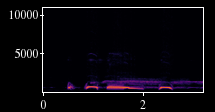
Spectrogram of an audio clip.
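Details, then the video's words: Thunder-voiced decoy spotted dove cooing to provoke wild doves in the rainy, windy season: a short note, a hooked coo, a long falling drawn-out coo, then a final hooked coo over a faint steady tone. "Chim cu gáy cườm thúc gù bài bản, giọng gáy hay kích bổi hiệu quả mùa mưa gió"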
